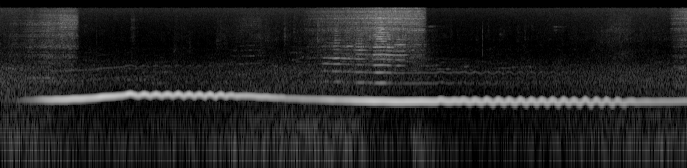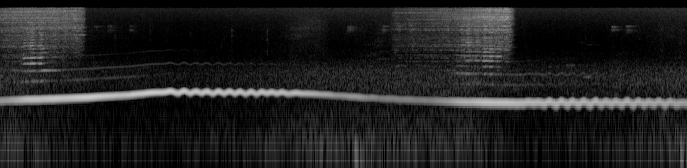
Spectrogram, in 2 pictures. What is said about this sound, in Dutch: De zingende zaag. Je moet dat niet mooi vinden hoor, dat geluid. Laat het ons vooral interessant noemen.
